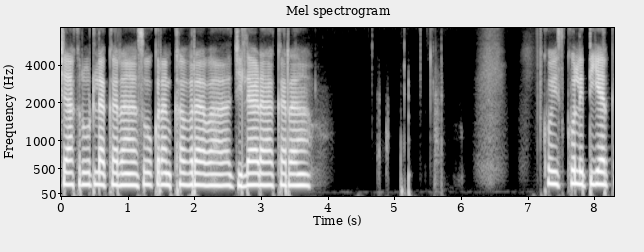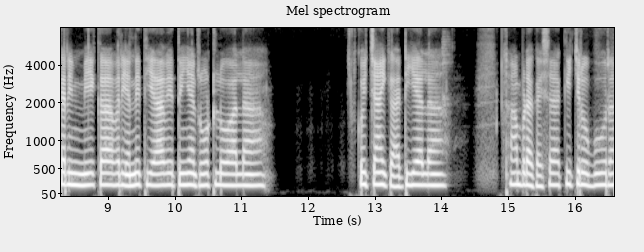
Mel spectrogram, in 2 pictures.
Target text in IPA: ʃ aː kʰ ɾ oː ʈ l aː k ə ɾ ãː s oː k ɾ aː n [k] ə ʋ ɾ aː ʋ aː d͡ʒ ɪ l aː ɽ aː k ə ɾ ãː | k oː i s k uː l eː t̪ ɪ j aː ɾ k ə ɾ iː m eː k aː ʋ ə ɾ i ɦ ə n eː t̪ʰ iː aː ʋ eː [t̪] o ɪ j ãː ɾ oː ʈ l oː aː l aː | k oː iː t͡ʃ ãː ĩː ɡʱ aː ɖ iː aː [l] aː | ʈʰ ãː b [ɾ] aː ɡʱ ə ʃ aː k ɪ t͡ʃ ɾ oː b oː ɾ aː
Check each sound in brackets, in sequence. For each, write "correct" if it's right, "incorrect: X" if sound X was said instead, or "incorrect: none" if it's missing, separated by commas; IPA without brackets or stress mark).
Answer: incorrect: kʰ, correct, correct, incorrect: ɽ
